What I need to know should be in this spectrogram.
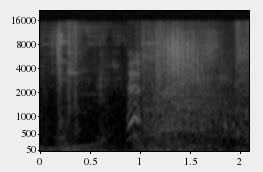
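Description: A short chime rings out as a game character levels up.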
